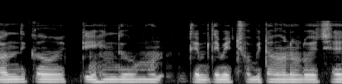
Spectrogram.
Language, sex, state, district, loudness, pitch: Bengali, male, Odisha, Khordha, -16 LUFS, 115 Hz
